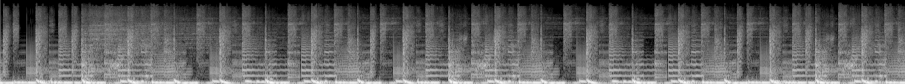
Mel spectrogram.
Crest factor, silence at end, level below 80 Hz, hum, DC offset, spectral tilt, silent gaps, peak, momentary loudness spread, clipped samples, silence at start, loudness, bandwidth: 8 dB; 0 s; -10 dBFS; none; under 0.1%; -5.5 dB/octave; none; 0 dBFS; 2 LU; 0.6%; 0 s; -10 LUFS; 16.5 kHz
